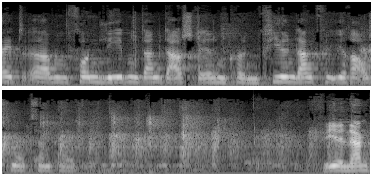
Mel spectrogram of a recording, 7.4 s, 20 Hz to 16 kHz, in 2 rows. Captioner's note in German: Beifall BÜNDNIS 90/DIE GRÜNEN und vereinzelt CDU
